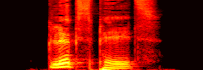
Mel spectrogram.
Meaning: lucky devil
- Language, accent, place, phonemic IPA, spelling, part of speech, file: German, Germany, Berlin, /ˈɡlʏkspɪlts/, Glückspilz, noun, De-Glückspilz.ogg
